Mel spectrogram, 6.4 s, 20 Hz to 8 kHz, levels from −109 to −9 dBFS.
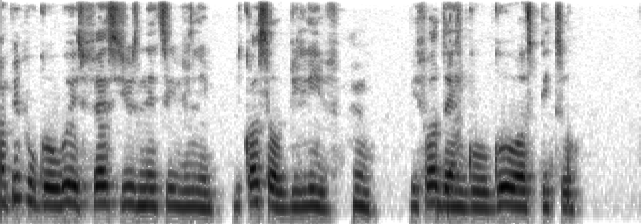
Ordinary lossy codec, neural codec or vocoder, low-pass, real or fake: none; none; none; real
